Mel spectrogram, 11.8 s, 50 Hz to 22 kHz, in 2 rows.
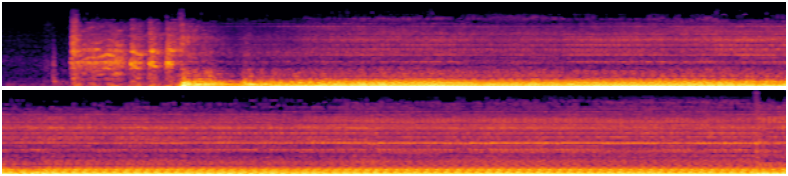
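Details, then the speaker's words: Ram 1500 Hemi with FRP Tomahawk cam, Hellcat lifters and timing chain, on first start after the cam build: starts, then settles into a loud, lumpy cammed idle with a metallic rubbing edge; a bent bellhousing dust plate is rubbing the flexplate. "not sure what the hell that was like okay we had a funky noise a different funky noise than the pain"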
